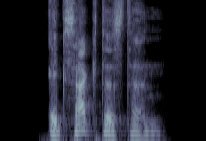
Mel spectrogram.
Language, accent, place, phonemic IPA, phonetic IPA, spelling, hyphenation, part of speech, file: German, Germany, Berlin, /ɛˈksaktəstən/, [ɛˈksaktəstn̩], exaktesten, ex‧ak‧tes‧ten, adjective, De-exaktesten.ogg
- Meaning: 1. superlative degree of exakt 2. inflection of exakt: strong genitive masculine/neuter singular superlative degree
